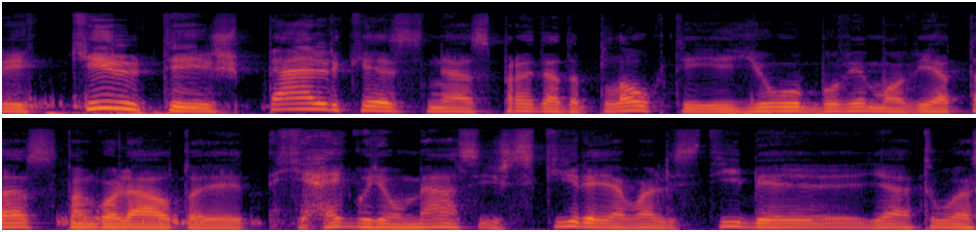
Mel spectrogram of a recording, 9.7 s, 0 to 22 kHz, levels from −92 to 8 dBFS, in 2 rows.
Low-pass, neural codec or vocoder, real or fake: 14.4 kHz; none; real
